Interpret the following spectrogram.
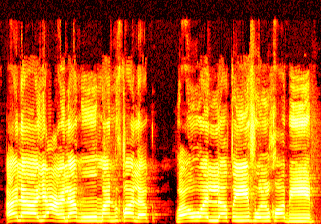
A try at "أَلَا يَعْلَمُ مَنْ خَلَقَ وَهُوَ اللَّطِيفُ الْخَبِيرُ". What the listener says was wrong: اچھی کوشش ہے، لیکن یہاں میم پر پیش ہے، ٹھیک ہے، اسے آپ نے کھینچا ہے، اسے کھینچنا نہیں ہے، الا یعلم نہیں پڑھنا، الا یعلم، ٹھیک ہے. اور دوسری بات یہ کہ قاف میں آپ نے کلکلہ نہیں کیا، یہاں پر کلکلہ کرنا ہے.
